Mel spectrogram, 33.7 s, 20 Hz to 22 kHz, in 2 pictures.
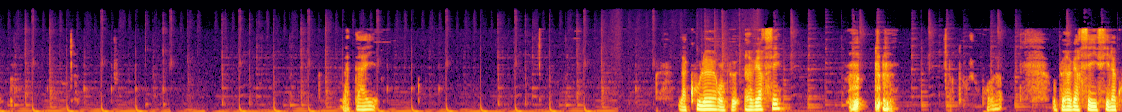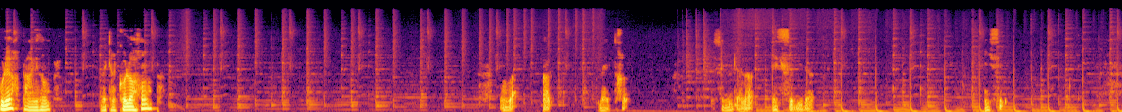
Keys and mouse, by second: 26.8-33.6 drag.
